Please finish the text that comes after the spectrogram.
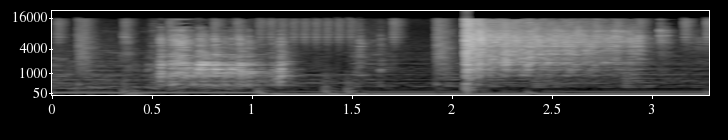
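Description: An airsoft gun fires 6mm plastic BBs at close range, giving two sharp cracks with brief rattling impacts, loud and close.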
